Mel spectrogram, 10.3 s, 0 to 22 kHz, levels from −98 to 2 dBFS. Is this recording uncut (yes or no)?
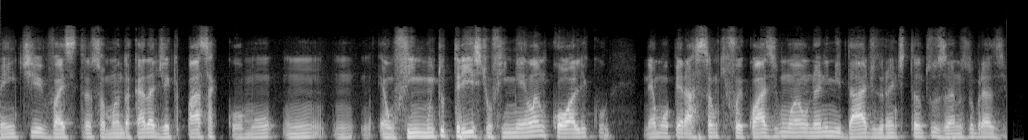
no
